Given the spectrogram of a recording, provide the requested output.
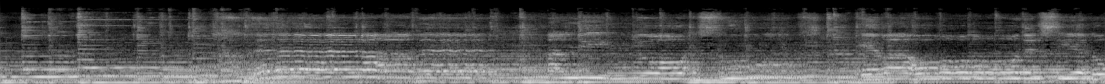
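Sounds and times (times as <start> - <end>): bass: 0.0 - 11.0
piano: 0.0 - 11.0
person singing: 2.1 - 11.0.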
